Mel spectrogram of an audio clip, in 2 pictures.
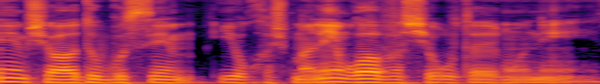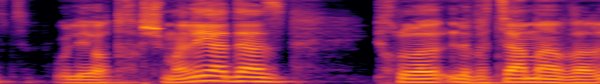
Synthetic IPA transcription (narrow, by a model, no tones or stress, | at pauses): imʃeaoto̞busimijuχaʃma̰limʁo̞vaʃeʁutaḭʁo̰nḭt͡saulijo̞t̪χḁʃmaliad̪az | ju̥χlulevat͡seamaːvaʁ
